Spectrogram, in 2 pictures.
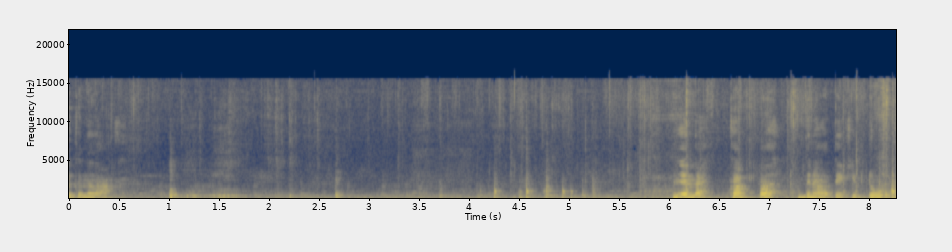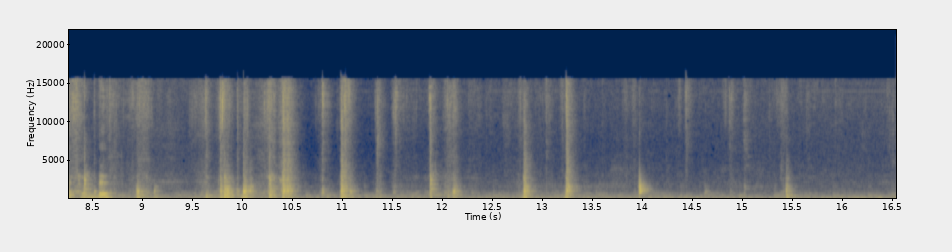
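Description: A spoon scrapes and taps against a metal bowl.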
